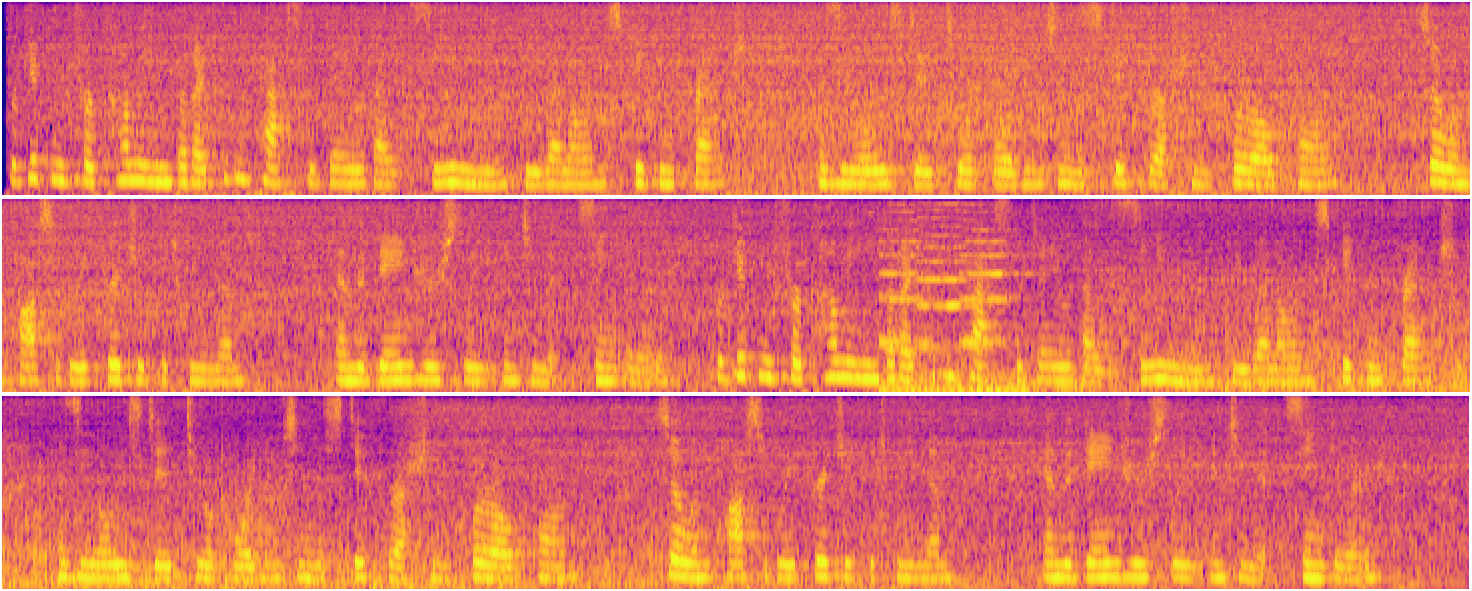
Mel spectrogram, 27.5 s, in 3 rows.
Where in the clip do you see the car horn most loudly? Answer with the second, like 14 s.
15 s.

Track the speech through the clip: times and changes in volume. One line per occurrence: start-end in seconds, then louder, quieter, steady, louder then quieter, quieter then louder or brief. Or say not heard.
0.0-27.1 steady.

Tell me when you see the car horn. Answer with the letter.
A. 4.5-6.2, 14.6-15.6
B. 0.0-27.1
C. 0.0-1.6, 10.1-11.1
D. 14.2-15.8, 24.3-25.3
A.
